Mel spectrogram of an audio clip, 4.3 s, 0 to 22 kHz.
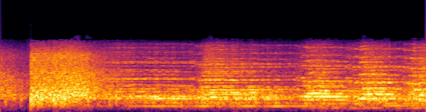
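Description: Two loud, sharp bursts of noise in the first second. Then a string-led orchestral music bridge swells in and plays on, the kind of recorded scene-change music used in 1940s radio drama.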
